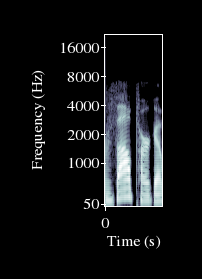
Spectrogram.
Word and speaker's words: Walpurga: Saint Walpurga, or Valpurga, which is the Germanic way to say her name, was born around the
